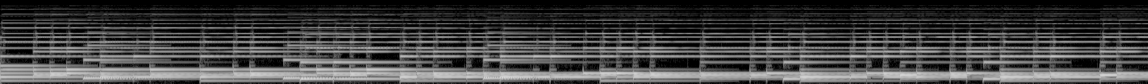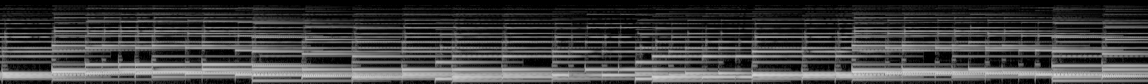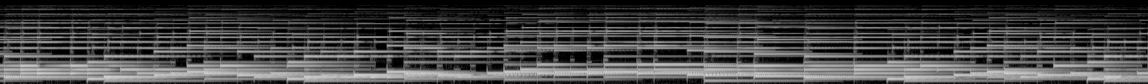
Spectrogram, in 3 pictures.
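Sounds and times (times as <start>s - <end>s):
MIDI music box melody: 0.0s - 34.4s.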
